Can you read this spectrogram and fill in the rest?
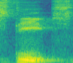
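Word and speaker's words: Steppes: It's pronounced steeps. Look it up. Google it. It's I'm pretty sure it's steeps.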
